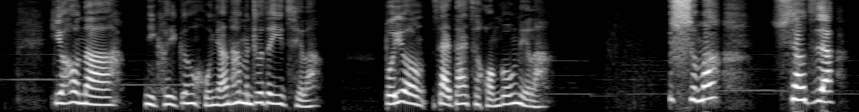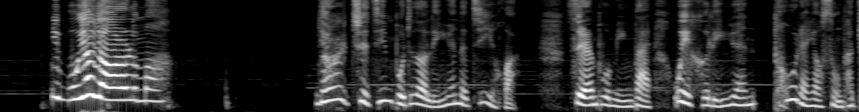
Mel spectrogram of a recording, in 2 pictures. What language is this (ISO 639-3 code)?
zho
